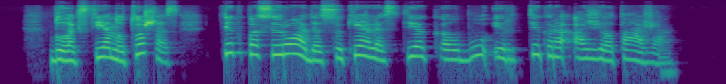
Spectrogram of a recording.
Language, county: Lithuanian, Utena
